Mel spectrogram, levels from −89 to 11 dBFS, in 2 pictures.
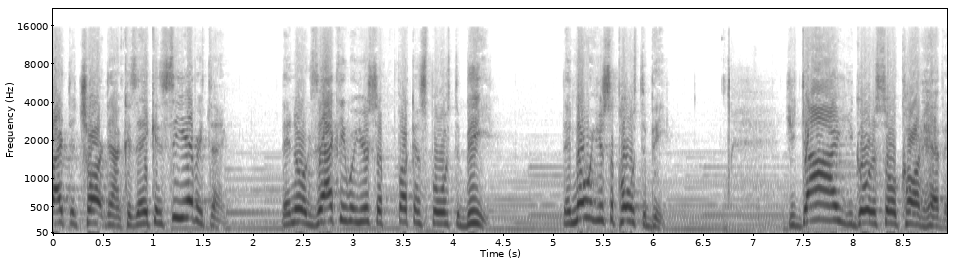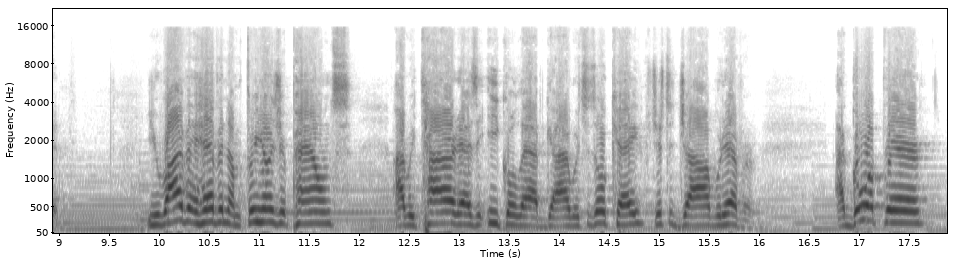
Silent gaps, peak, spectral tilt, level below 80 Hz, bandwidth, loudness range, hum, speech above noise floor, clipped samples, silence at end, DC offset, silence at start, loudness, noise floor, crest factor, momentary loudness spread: none; -8 dBFS; -5.5 dB/octave; -48 dBFS; 16 kHz; 3 LU; none; 27 dB; under 0.1%; 0.15 s; 0.1%; 0 s; -18 LUFS; -45 dBFS; 10 dB; 22 LU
